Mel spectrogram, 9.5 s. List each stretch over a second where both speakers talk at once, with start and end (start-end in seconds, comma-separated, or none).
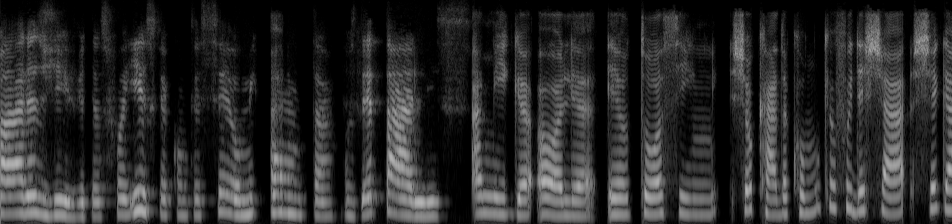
none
